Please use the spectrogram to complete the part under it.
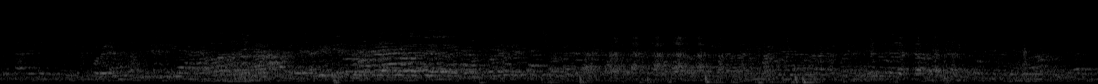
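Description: A crowd of people murmurs and chatters quietly in a room.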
